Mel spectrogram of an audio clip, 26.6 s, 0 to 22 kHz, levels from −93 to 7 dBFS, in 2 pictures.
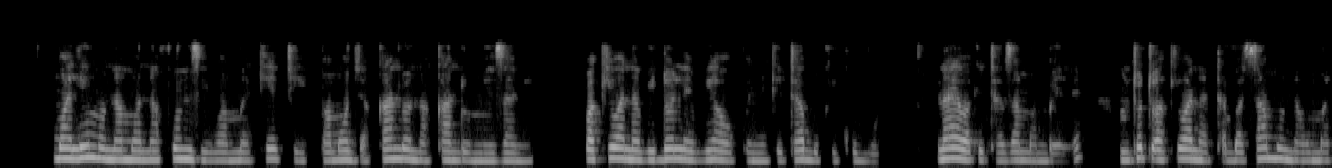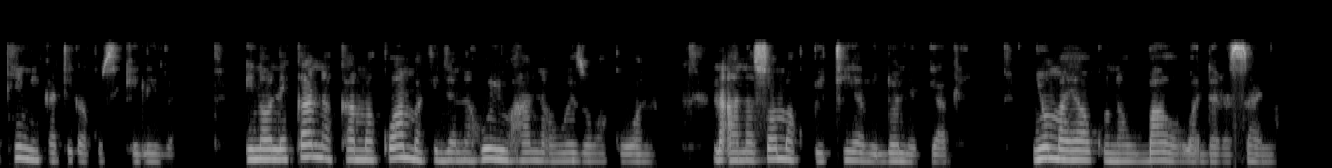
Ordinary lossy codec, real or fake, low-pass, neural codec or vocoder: Opus, 32 kbps; real; 7.2 kHz; none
